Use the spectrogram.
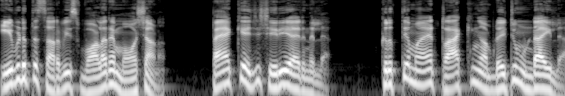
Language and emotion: Malayalam, angry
